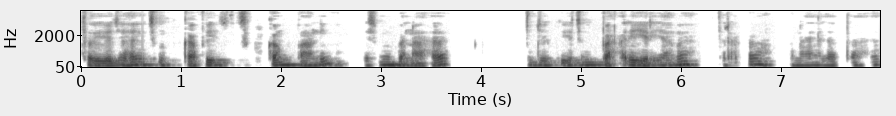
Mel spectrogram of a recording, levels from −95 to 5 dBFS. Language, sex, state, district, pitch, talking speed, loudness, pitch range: Hindi, male, Bihar, Gaya, 130 Hz, 155 wpm, -28 LUFS, 120-140 Hz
